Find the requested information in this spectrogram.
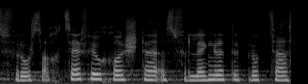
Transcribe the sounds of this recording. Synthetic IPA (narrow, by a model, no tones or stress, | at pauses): sfəɾuːɾsɑ̰χtseːɾfiːlχœʃtəʔəsfəʁlɛŋəɾətəprɔt͡sɛ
